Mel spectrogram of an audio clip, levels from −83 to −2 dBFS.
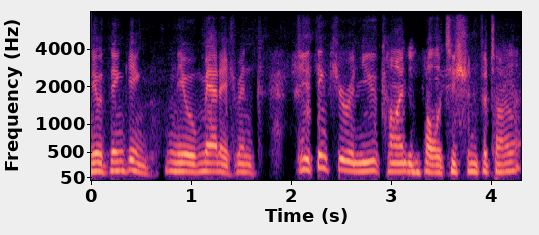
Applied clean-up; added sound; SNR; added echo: neural mask model Resemble Enhance denoiser.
